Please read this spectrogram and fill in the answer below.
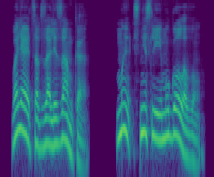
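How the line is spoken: Casual tone. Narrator (Russian): Полина небрежным тоном поведав

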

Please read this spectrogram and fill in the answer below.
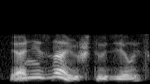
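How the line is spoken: Plain. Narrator (Russian): сказал он

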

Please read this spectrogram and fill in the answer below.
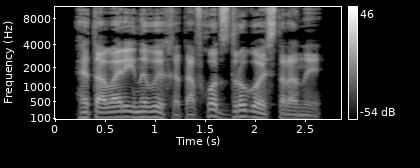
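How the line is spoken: Snide reply. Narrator (Russian): ехидно ответил моряк

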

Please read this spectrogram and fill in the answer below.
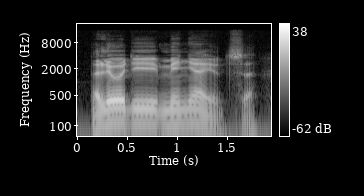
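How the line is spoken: Calm. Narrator (Russian): спокойно произнес я

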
